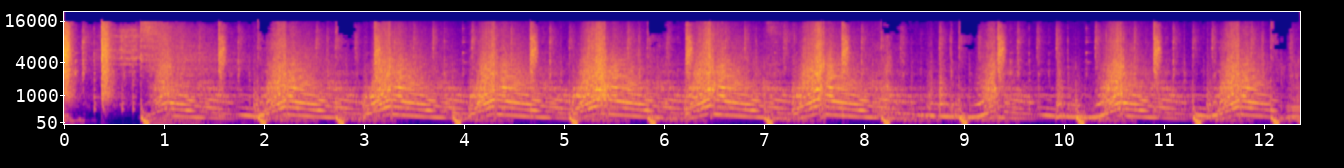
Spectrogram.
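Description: Ferrari 458's flat-plane V8 revved again and again while stationary, its pitch climbing quickly and dropping back more than once a second, over electronic music with a steady beat.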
